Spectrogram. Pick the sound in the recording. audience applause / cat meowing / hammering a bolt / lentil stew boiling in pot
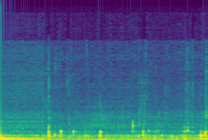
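lentil stew boiling in pot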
